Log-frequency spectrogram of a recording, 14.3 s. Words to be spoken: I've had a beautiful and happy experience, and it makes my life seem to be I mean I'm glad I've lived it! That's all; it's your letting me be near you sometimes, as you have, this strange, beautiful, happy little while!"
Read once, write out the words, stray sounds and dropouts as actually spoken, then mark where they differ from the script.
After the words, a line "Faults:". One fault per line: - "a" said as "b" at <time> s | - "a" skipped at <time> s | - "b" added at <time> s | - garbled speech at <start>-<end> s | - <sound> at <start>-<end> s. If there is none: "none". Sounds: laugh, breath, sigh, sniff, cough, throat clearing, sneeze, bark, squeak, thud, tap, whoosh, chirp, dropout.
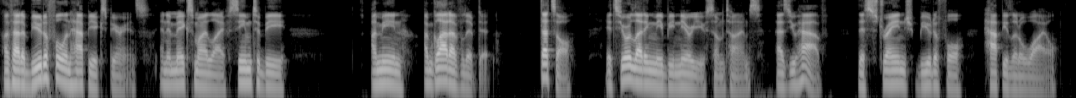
I've had a beautiful and happy experience, and it makes my life seem to be I mean I'm glad I've lived it! That's all; it's your letting me be near you sometimes, as you have, this strange, beautiful, happy little while!"
Faults:
none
